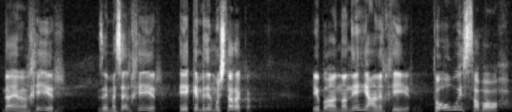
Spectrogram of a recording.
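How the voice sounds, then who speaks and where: A man with an Egyptian Arabic accent teaching a church class, quizzing the listeners and repeating words slowly so they echo them back. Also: sits high, expressive, sharp tone. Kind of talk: lively classroom teaching with drills. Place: church hall.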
